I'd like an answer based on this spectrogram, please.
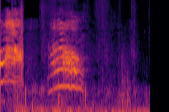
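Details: A cat gives a single drawn-out, arching meow after a brief burst of human speech. A few soft knocks follow, then silence.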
